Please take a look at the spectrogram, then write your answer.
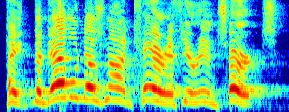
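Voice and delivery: ordinary talk

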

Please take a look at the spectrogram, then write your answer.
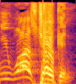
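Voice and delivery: loud, slow WAS; "You was choking" with WAS punched slow and loud; stress on WAS. Retold or imitated. Preacher correcting the soldier, WAS hit loud. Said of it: "You're not choking".

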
